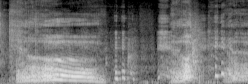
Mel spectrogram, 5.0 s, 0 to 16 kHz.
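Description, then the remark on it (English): Luna, a 90-pound Border Collie Great Pyrenees mix dog waiting at home in Brooklyn, lets out a long, drawn-out groaning moan, followed by a few short grunts and a second, rougher groan, fairly loud with no other sounds around. “After the event, I came back home all the way back to Brooklyn, opened the door, and there waiting for me was my dog, Luna.”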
